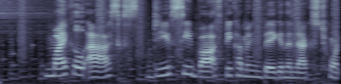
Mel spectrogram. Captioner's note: voiceover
